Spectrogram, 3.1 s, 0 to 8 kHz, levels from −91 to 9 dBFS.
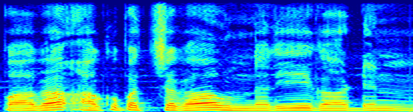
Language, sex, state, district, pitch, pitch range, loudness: Telugu, male, Telangana, Hyderabad, 145 Hz, 140-160 Hz, -14 LUFS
